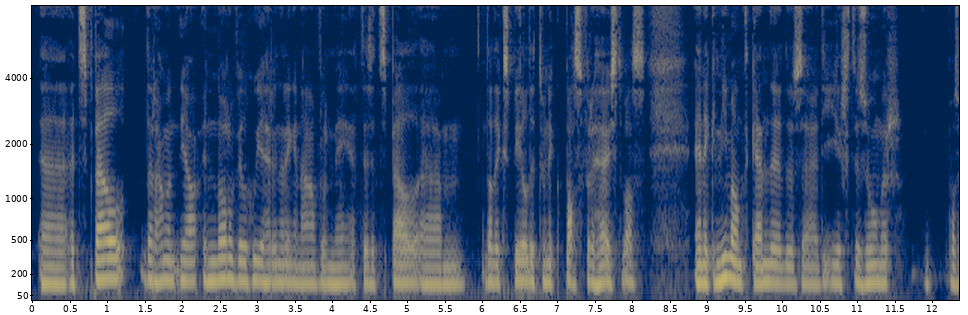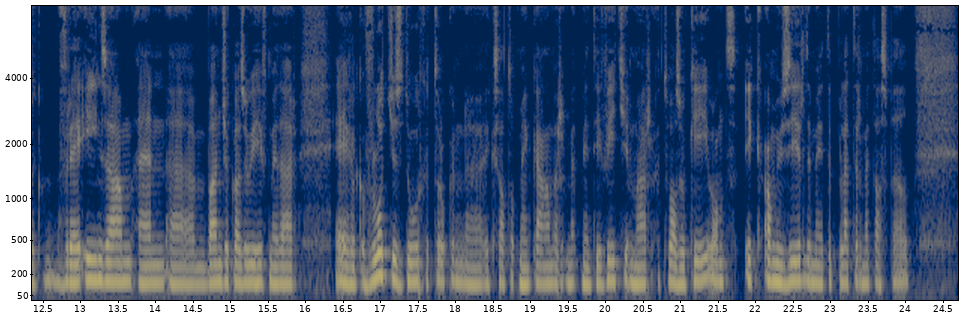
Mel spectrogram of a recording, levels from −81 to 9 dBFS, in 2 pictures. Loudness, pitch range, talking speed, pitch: -24 LUFS, 130-150 Hz, 170 wpm, 135 Hz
